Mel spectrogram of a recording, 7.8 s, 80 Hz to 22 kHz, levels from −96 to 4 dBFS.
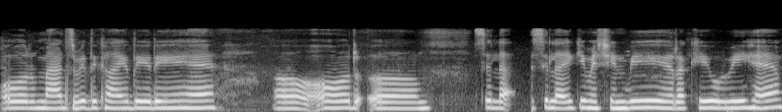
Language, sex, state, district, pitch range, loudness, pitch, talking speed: Hindi, female, Delhi, New Delhi, 225-235 Hz, -11 LUFS, 230 Hz, 130 wpm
